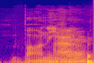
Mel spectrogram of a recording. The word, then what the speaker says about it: Bon Iver: Wait, is that how you actually pronounce that band? Bon Iver, yeah.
